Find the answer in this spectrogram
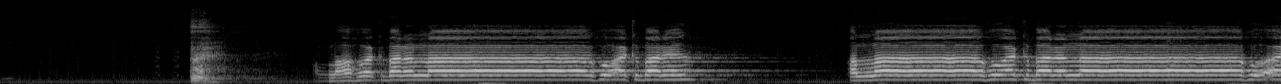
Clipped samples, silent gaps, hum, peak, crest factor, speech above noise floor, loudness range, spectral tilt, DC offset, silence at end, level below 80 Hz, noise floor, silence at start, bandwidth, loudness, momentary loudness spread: under 0.1%; none; 50 Hz at -60 dBFS; -8 dBFS; 14 dB; 38 dB; 10 LU; -4.5 dB/octave; under 0.1%; 0 s; -58 dBFS; -58 dBFS; 1.9 s; 10.5 kHz; -20 LUFS; 11 LU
